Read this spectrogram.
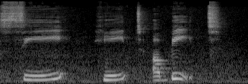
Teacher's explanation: Thai people usually pronounce these words longer than native speakers of English. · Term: tense E or long E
